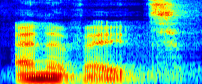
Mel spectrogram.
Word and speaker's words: enervate: Our third word is enervate. It's spelled E-N-E-R, V-A-T-E, vate, enervate.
